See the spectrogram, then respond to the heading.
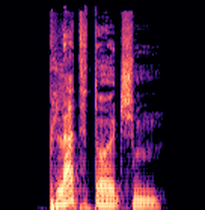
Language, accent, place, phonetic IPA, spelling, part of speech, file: German, Germany, Berlin, [ˈplatdɔɪ̯tʃm̩], plattdeutschem, adjective, De-plattdeutschem.ogg
- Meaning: strong dative masculine/neuter singular of plattdeutsch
